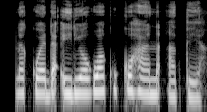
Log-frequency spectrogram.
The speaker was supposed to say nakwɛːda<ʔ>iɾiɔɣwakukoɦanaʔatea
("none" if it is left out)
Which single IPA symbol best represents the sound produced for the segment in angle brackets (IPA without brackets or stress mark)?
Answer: ʔ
